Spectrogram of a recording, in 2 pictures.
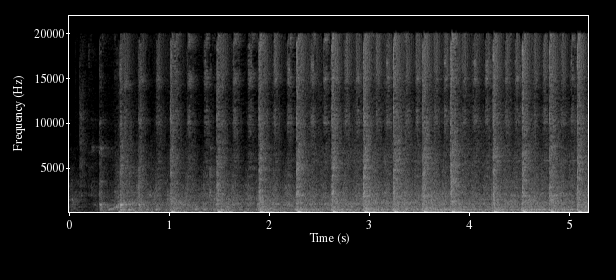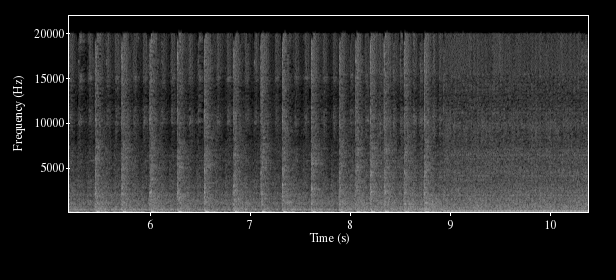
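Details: Toro Power Shift 624 snowblower starting after new drive and auger belts were installed: quick regular firing pulses, then after about nine seconds a steady, even small-engine drone; belts may still need slight adjustment; sounds normal.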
